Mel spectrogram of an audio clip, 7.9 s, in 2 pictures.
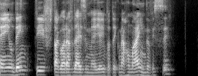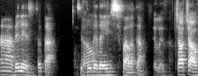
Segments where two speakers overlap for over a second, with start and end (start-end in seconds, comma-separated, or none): none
